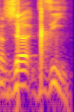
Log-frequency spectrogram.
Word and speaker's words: Zirkzee: Say it right, Zirkzee. Zirkzee. Too many man mispronouncing his name, bruv.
